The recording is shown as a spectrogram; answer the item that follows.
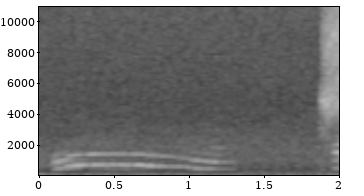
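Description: A single whine-like tone, about a second long, that rises briefly and then glides slowly down.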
